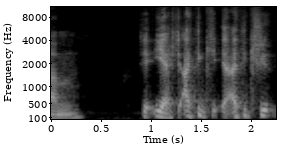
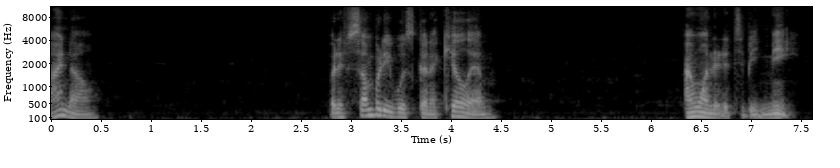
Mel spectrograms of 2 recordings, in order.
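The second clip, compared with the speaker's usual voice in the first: very small, tiny, shrunken voice; 4 dB quieter than usual. Quoting a character's line from a story, in a very small voice. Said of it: "says in a very, very small voice".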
